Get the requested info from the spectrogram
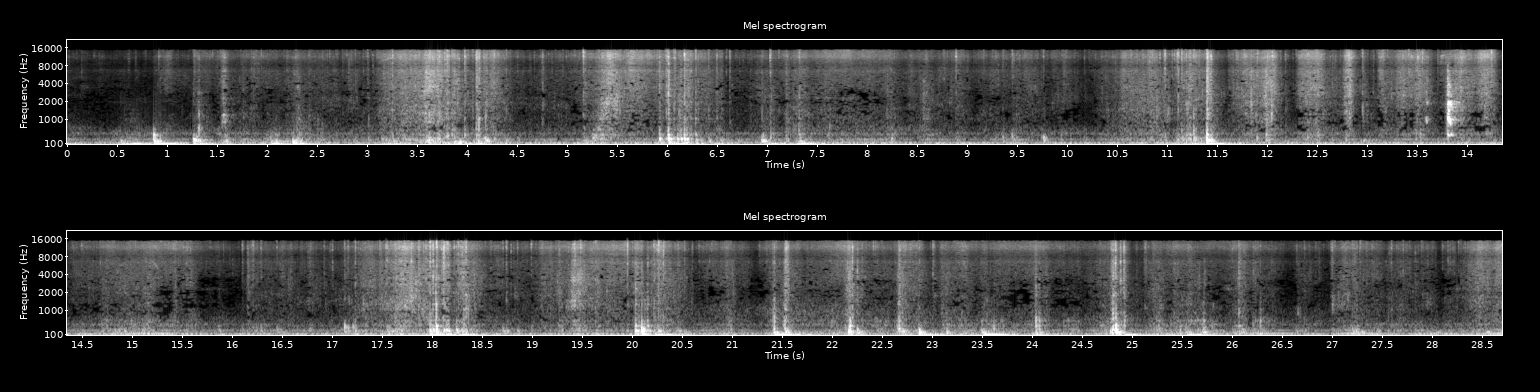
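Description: Wet squelching and crackling of thick cleaning-product foam as rubber-gloved hands squeeze and knead soaked sponges in a sink of Fabuloso, Comet and Ariel paste, in irregular surges with small pops of bursting bubbles.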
